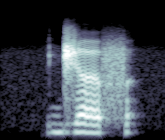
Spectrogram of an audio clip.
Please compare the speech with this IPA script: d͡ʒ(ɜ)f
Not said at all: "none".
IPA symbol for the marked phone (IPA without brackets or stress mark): ɜ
